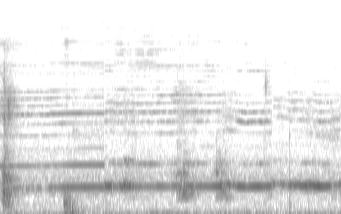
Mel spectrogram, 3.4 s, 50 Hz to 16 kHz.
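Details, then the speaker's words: First test of relay-based mechanical high-voltage switching supply oscillator with freewheeling diode; annoying nasal buzz near 450 Hz whose pitch wobbles with handling and mechanical vibration; oscillation frequency is unstable. "it works may hear a very annoying buzzing sound sounds like a cat that's had some problems"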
